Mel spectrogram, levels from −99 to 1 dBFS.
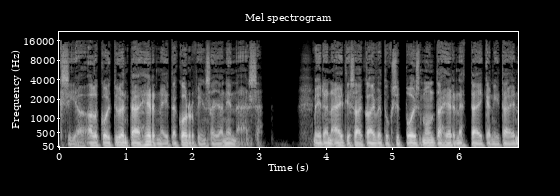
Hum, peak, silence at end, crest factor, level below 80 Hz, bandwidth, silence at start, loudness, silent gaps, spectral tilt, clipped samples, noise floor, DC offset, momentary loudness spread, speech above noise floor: none; -2 dBFS; 0 s; 20 dB; -36 dBFS; 16 kHz; 0 s; -23 LUFS; none; -5.5 dB/octave; under 0.1%; -64 dBFS; under 0.1%; 8 LU; 42 dB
